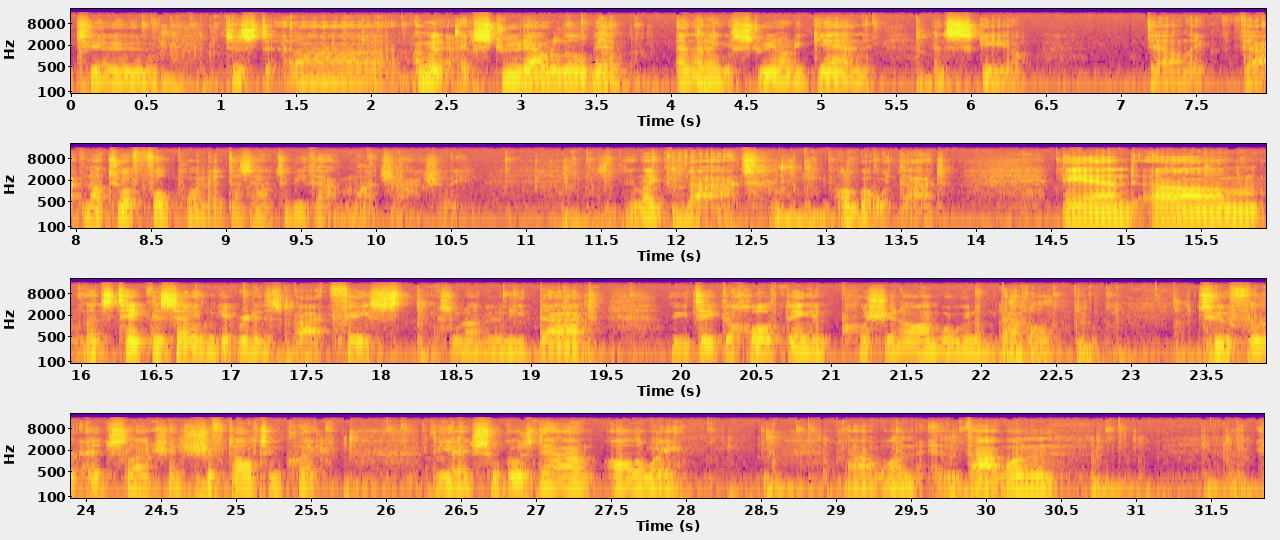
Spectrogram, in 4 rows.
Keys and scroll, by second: 0.1 s, 2.6 e, 4.2 e, 6.6 s, 12.7 alt+a, 15.5 a, 17.4 alt+a, 17.8 3, 18.2 x, 19.2 a, 22.2 alt+a, 23.3 2, 31.6 ctrl+b.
